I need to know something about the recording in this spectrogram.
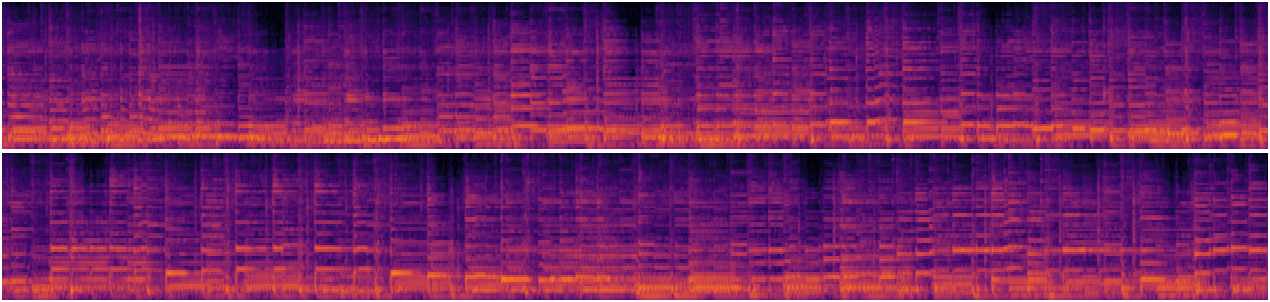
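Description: Two cutaway flamenco guitars with cypress backs and sides and spruce tops, played together in a duet. The piece is a continuous run of busy plucked melody over chordal accompaniment, in a flamenco-flavoured Latin style.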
